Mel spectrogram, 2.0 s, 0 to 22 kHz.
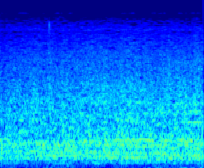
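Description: NASCAR Cup Series stock cars' V8 engines running at speed, heard as a steady, even drone with a faint held engine note.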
